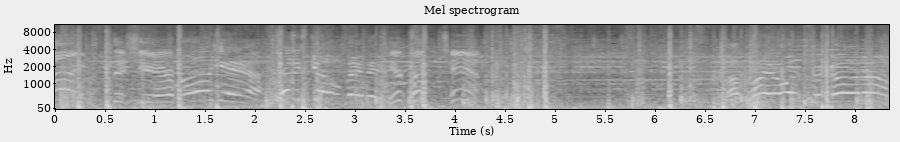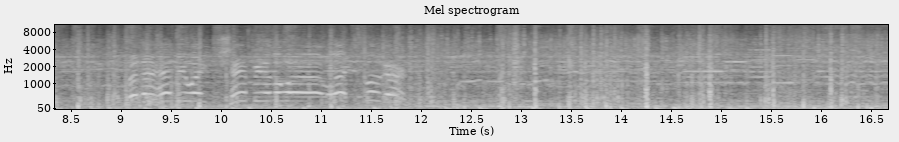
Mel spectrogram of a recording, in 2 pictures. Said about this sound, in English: Hey, we got a little fireworks going here.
